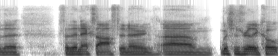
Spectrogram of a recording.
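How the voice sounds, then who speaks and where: With a strong Australian accent, a fairly low-pitched man talks at a moderate pace in a monotone, flat delivery, recorded very cleanly against a silent background. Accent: broad Australian. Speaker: retired footballer. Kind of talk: casual chat.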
